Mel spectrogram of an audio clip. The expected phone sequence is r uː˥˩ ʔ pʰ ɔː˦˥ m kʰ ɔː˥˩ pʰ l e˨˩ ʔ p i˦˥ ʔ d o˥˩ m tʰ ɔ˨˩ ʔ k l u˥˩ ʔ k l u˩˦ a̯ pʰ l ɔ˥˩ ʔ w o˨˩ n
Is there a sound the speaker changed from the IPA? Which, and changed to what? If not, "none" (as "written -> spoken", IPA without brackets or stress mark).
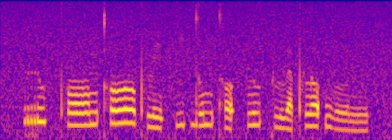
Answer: uː˥˩ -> u˥˩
